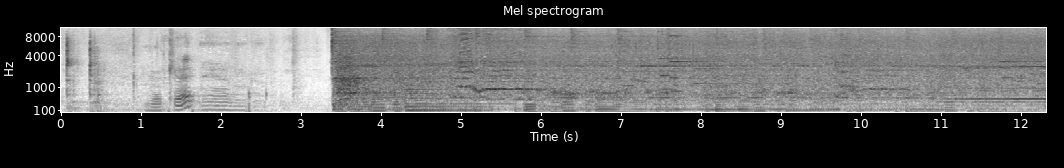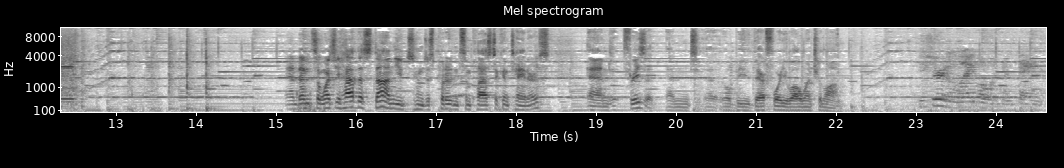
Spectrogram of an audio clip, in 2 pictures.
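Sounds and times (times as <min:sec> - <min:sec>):
speech: 0:01.1 - 0:02.4, 0:15.2 - 0:22.2, 0:23.0 - 0:24.6
high-speed blender pureeing apple butter: 0:03.4 - 0:12.6.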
